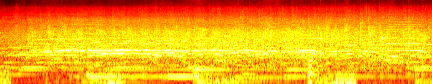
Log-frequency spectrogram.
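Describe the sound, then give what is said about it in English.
Church audience clapping hard and shouting praise, a loud, continuous roar of hands and voices over sustained low musical tones for nearly nine seconds. “If you believe that, clap your hands and give God a great shout of praise.”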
